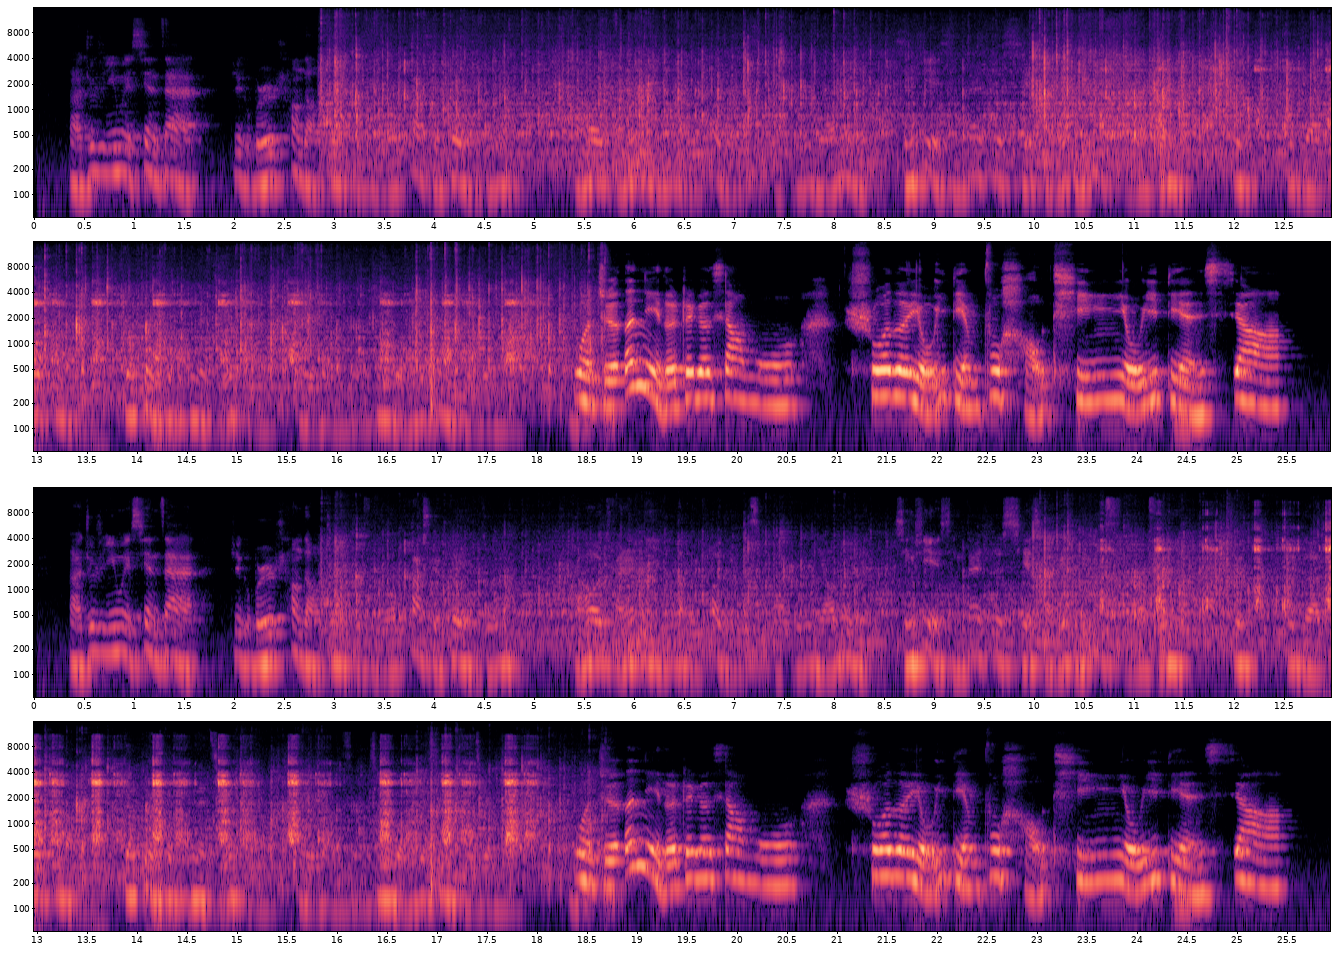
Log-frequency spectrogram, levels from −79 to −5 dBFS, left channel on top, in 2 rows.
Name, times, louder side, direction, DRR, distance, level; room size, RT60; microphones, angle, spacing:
voice 1, 0.3-4.9 5.4-11.7 12.0-17.8 18.3-18.4, right 2 dB, 35° right, 1.9 m, -37 dB
sound 1, 2.8-18.7, left 5 dB, 50° left, 1.8 m, -35 dB
Tools, 10.7-10.8 11.2-11.3 11.7-11.9 12.2-15.2 15.5-16.0 16.4-18.0, right 7 dB, 50° right, 1.1 m, -28 dB
voice 2, 18.4-25.4, left 3 dB, 90° left, 1.2 m, -24 dB
15.0 x 9.2 x 5.3 m
head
